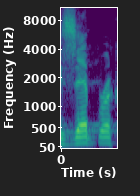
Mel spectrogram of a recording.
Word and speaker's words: zebra: zebra crossing. That's right, I said zebra crossing because that's how it's pronounced, Z with a Z at the beginning.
